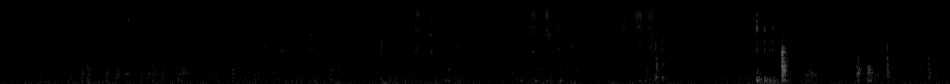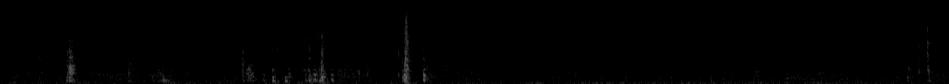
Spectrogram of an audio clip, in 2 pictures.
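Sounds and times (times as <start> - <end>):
faint rubbing and scraping: 1.0 - 6.6.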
